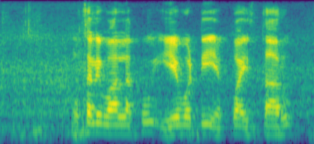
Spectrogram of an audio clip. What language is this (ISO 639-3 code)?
tel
